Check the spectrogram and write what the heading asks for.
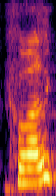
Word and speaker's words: carl: Karl, genau, ja. Wir hören, wir hören die verschiedensten ähm, Aussprachen und das macht auch eigentlich Spaß bei dem, bei dem Namen Karl, weil man das sozusagen auch in, in, international oder auch bis zum Call spielen kann.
